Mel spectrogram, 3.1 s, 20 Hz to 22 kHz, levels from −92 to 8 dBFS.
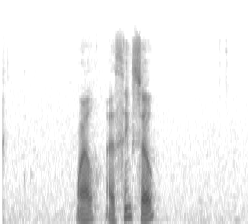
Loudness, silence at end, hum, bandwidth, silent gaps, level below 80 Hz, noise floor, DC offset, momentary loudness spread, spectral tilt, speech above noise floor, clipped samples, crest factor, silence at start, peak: -35 LUFS; 1.2 s; none; 13 kHz; none; -74 dBFS; -73 dBFS; under 0.1%; 7 LU; -4 dB/octave; 39 dB; under 0.1%; 24 dB; 0.95 s; -16 dBFS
